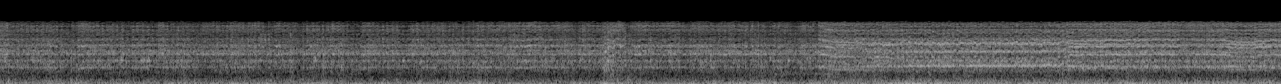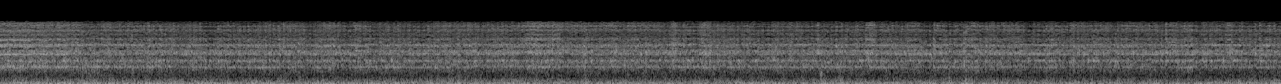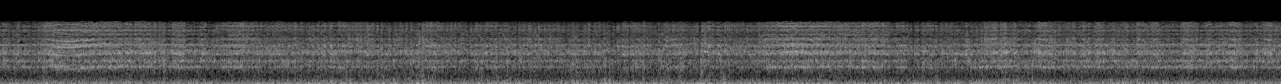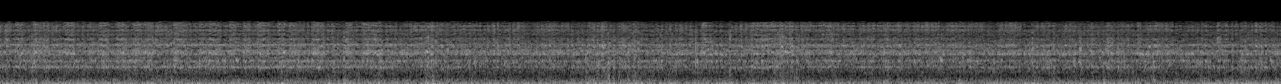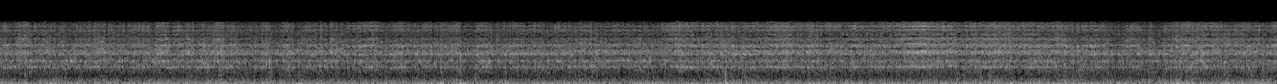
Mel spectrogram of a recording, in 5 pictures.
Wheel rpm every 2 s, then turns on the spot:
210, 210, 210, 210, 200, 210, 210, 210, 220, 220, 210, 220, 220, 220, 220, 220, 210, 220, 220, 220, 220, 220, 220, 220, 220, 220, 220, 220, 220, 210, 220, 210.
none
